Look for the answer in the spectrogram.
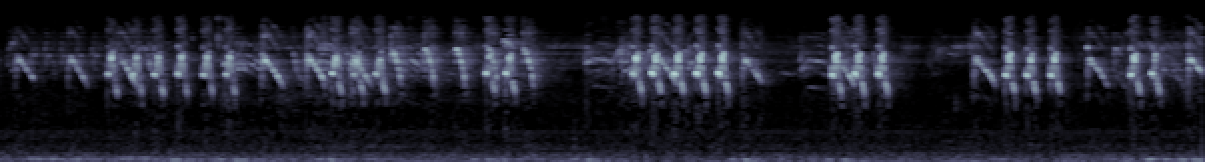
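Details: Bar-winged prinia singing continuous runs of fast, high, downslurred chipping notes, phrases rolling one after another with brief gaps, over a quiet low background hum.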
